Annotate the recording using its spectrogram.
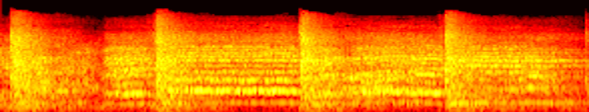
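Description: Crowd of men performing matam, slapping their bare chests in unison about once a second, four strikes here, while many voices sing a mourning noha between the beats.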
